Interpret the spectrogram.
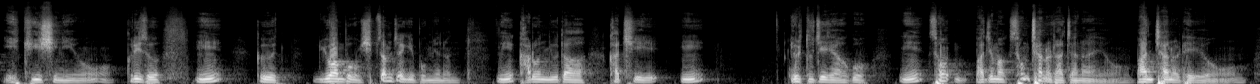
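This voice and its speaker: A man's voice: on the low side, unhurried, vocal fry, warm tone, husky. A middle-aged man preaching a sermon in a church, emphatic and prompting the congregation for replies.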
